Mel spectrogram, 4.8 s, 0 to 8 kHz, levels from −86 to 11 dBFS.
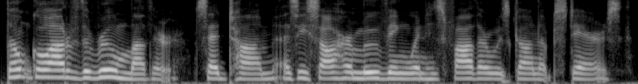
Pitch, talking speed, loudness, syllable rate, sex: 210 Hz, 250 wpm, -17 LUFS, 5.2 syllables/s, female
